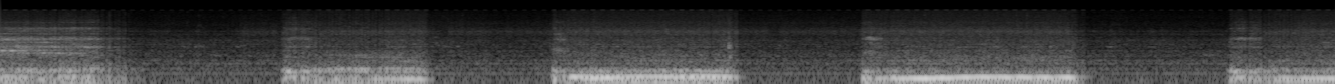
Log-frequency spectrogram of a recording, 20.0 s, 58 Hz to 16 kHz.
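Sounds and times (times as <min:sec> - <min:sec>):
monster growls: 0:04.2 - 0:06.5, 0:12.9 - 0:16.2, 0:18.4 - 0:20.0.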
